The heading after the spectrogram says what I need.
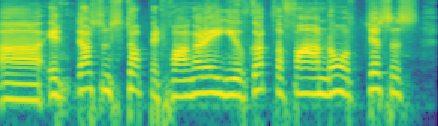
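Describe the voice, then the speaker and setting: A man with a New Zealand accent hosting a radio interview in an unhurried, conversational way. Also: high voice, clear, resonant tone, dry recording. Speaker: radio host.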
